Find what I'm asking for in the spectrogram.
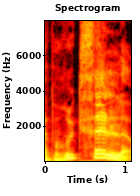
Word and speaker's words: Bruxelles: Pas du X, en fait c'est deux S euh, quand on l'écrit en néerlandais ou en flamand. Euh, et, voilà, il le prononce comme ça, Bruxelles.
